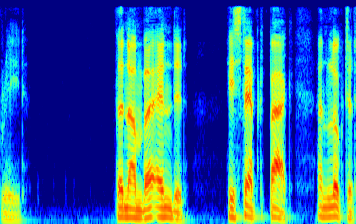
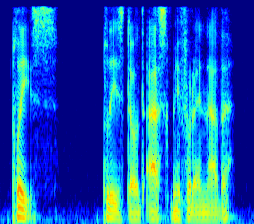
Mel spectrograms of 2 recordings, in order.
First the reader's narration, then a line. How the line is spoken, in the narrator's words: she said quietly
